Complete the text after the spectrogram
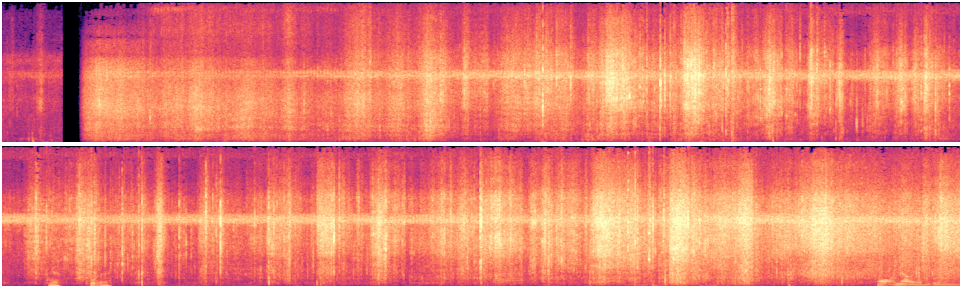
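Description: Leafy branches and ferns brush and swish against bodies.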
